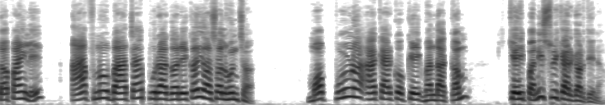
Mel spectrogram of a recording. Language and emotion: Nepali, angry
